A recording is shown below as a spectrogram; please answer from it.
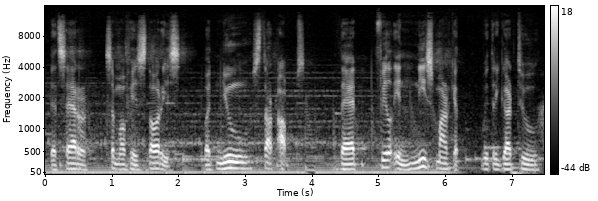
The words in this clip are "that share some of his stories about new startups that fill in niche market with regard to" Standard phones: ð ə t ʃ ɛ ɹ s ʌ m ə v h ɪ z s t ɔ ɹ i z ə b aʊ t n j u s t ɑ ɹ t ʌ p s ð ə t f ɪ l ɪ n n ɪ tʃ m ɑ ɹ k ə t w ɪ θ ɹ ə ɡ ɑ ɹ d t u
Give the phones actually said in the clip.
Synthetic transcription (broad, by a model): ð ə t s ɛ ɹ s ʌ m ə f h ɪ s t ɔ ɹ i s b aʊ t n j u s t ɑ ɹ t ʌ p s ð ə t f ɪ l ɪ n n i s m ɑ ɹ k ə t w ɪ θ ɹ ə ɡ ɑ ɹ d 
